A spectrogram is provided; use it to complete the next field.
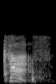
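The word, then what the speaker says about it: Kaph: One is hard K, or we call special K, Kof, and the other is regular K, Kaf.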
